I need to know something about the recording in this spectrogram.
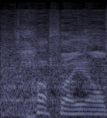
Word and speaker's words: Rafael: And that's 2 on Rafael Maya. The R sounds like an H.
